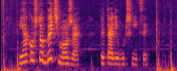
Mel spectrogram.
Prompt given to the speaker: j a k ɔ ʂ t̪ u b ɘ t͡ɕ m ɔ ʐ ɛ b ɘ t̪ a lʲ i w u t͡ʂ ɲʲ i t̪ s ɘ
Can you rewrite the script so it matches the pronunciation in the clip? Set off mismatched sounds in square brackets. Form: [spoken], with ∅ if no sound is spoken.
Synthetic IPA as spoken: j a k ɔ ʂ t̪ [ɔ] b ɘ t͡ɕ m ɔ ʐ ɛ [p] ɘ t̪ a lʲ i w u t͡ʂ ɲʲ i t̪ s ɘ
